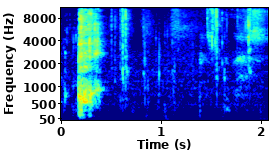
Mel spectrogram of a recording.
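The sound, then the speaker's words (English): A choking gag from a piece of ice caught in the throat right after downing a mixed shot: one loud, harsh burst, then a few faint coughing or throat sounds. “A piece of ice got caught in my throat, dude.”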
